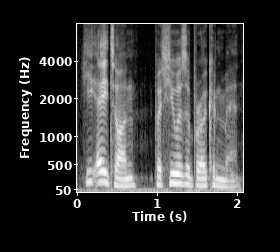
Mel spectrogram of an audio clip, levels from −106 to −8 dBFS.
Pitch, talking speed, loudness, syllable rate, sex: 140 Hz, 260 wpm, -17 LUFS, 6.1 syllables/s, male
